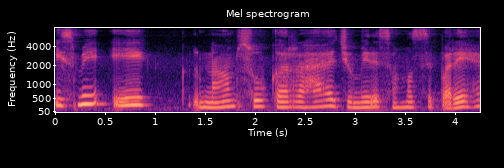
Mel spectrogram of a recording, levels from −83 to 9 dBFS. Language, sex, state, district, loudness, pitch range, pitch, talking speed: Hindi, female, Jharkhand, Ranchi, -15 LUFS, 180-215 Hz, 190 Hz, 185 wpm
